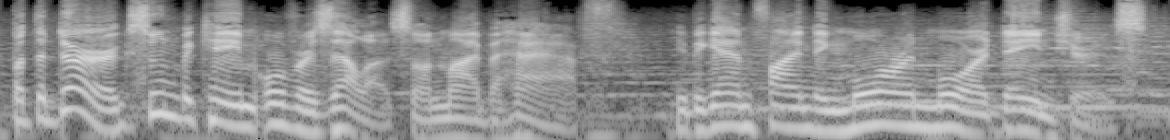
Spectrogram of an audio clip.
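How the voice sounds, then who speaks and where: A wry, skeptical college student. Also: male voice, on the high side, big pitch swings, moderate pace. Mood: narrating. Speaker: narrator and lead. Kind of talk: 1950s radio drama acting. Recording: studio with clear background music.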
